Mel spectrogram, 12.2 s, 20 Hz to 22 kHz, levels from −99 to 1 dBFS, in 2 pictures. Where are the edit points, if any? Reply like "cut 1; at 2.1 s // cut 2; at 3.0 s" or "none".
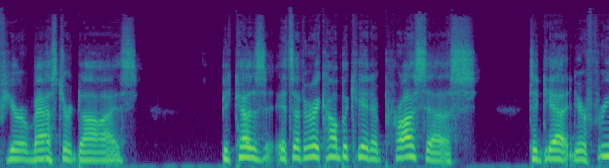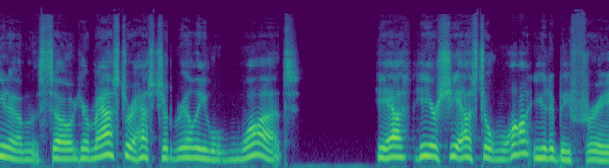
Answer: none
